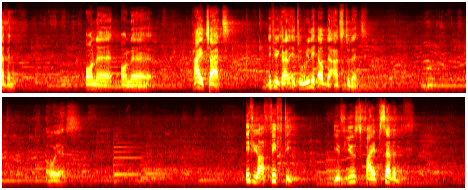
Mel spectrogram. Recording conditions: large echoing room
